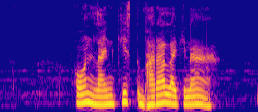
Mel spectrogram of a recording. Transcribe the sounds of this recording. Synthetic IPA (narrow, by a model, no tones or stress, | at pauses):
ɔnlajnkist̪bʱaɾalaɡina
